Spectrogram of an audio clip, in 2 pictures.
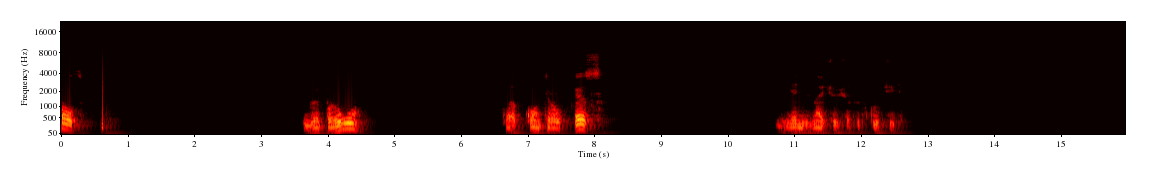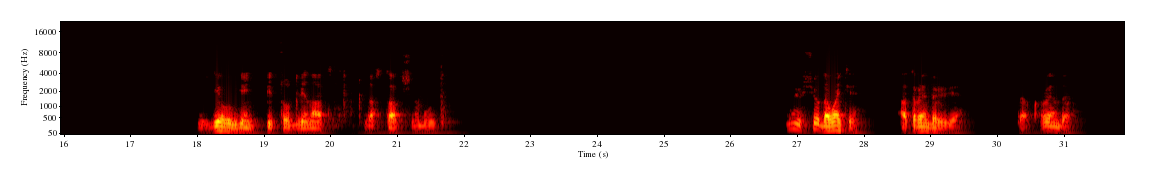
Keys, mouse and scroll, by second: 2.7 click, 4.1-5.3 drag, 8.3 ctrl+s, 15.0 click, 18.4-22.3 drag, 30.8-31.9 drag.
